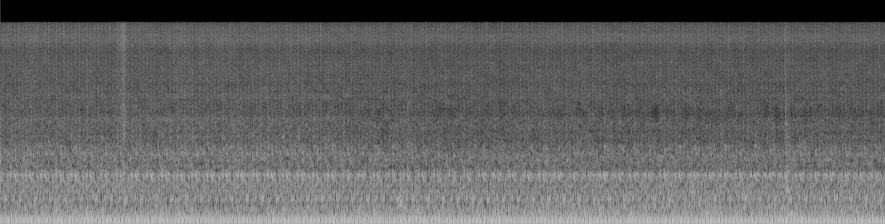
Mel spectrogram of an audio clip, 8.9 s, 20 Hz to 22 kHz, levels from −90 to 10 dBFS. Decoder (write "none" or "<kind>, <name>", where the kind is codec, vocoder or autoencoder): autoencoder, DAC-VAE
